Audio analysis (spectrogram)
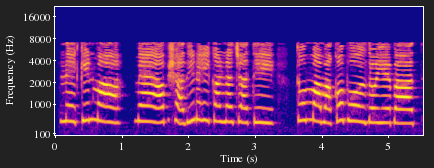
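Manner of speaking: high, pleading daughter voice; pleading young girl. Acted. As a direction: beg her mother not to agree. Malti pleads with mother.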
